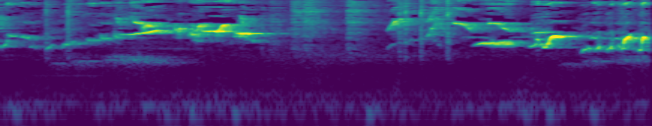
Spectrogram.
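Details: White-rumped shama with varied forest-style singing: drawn-out sliding whistles, a gap, then bright, quick descending whistled notes; faint clicks and a steady low hum.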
